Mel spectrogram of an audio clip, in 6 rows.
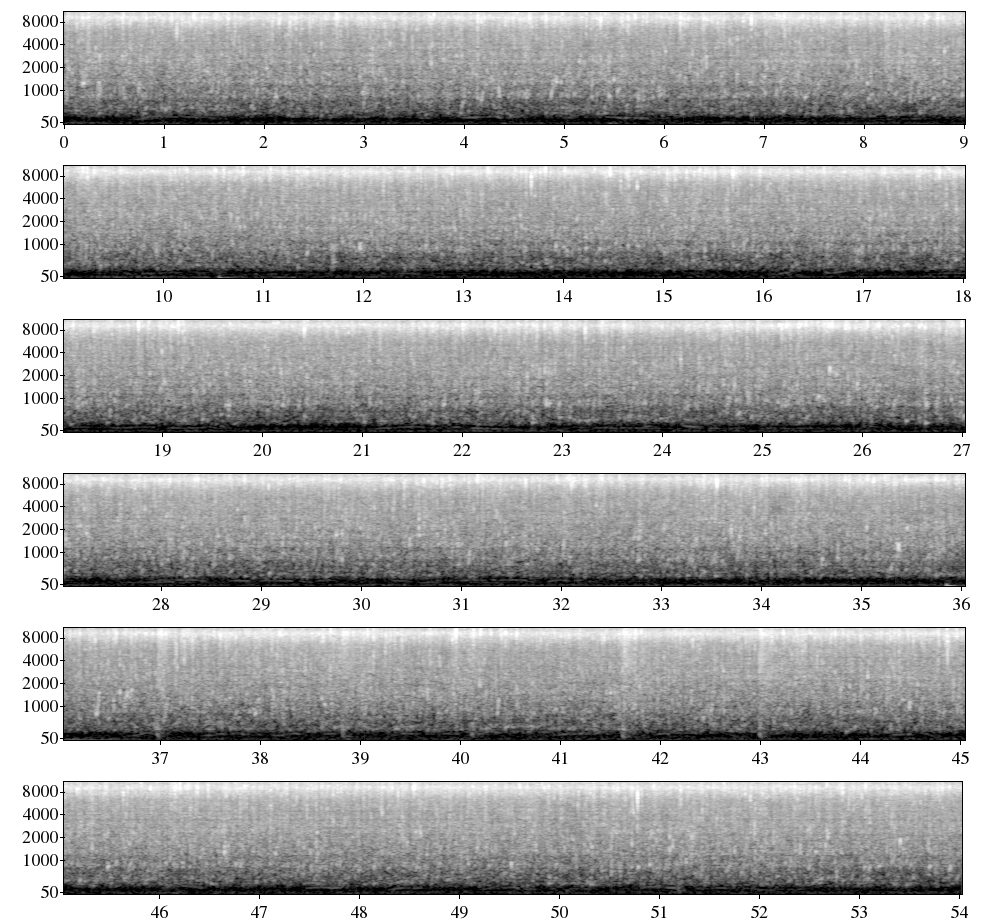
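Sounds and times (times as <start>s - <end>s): stream gurgling over stones: 0.0s - 54.0s
small water splashes: 35.8s - 44.0s.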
